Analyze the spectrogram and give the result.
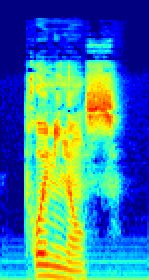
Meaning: prominence
- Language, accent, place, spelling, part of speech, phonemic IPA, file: French, France, Lyon, proéminence, noun, /pʁɔ.e.mi.nɑ̃s/, LL-Q150 (fra)-proéminence.wav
